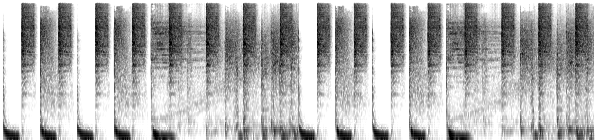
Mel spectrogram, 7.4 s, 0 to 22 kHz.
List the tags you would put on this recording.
Instrument samples > Percussion
Drums
House
Clap
Drum
Dance
EDM
Music
130
bpm
Slap
Loop
Free
Electro
Kick
Bass
Snare

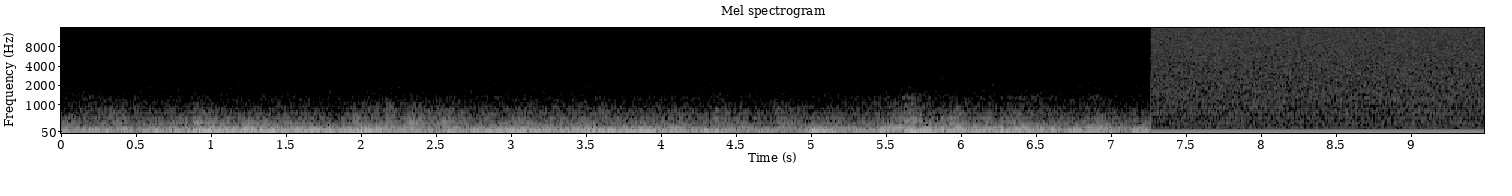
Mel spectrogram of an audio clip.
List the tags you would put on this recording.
Sound effects > Natural elements and explosions
storm
weather
lightning

